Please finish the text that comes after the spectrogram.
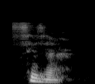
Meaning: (noun) 1. Attributive form of scissors 2. One blade of a pair of scissors 3. Scissors; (verb) 1. To cut using, or as if using, scissors 2. To excise or expunge something from a text
- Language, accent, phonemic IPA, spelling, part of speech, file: English, Southern England, /ˈsɪzə/, scissor, noun / verb, LL-Q1860 (eng)-scissor.wav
